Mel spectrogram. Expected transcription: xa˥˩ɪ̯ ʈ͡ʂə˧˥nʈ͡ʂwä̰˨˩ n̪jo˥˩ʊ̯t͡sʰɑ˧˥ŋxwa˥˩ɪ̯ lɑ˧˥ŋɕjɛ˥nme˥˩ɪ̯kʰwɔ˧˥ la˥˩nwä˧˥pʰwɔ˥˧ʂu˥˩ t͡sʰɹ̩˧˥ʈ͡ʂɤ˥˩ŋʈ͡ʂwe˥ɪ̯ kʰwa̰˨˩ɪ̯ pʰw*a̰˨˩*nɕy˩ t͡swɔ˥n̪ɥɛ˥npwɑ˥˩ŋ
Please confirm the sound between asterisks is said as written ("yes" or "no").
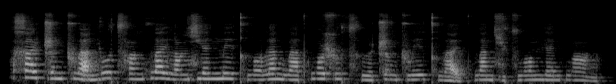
no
